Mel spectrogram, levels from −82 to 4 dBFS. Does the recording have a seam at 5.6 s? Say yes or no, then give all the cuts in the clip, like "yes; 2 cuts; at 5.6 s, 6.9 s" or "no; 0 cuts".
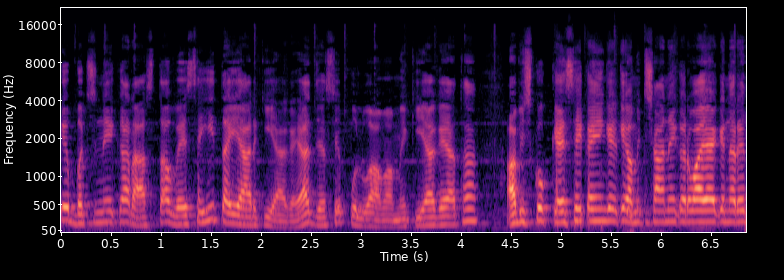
yes; 2 cuts; at 4.3 s, 5.6 s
